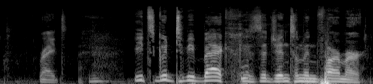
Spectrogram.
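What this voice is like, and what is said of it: Put-on accent. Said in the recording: “Use the accent we told you.”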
